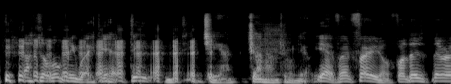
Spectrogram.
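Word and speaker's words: Di Giannantonio: I used to say Di Antonio, and then I heard someone say Gian Antonio, and I thought, oh, that's the way.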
